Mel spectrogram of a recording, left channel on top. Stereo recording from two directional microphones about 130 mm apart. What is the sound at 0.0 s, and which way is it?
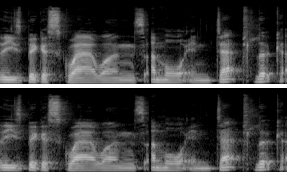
Speech, 40° left (ahead or behind).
